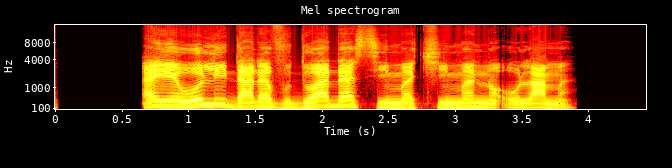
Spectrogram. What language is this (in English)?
Ewe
